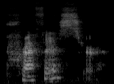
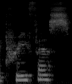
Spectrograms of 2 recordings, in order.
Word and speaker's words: preface: a section called the preface some people say preface but it's not it's preface that is prefixed to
